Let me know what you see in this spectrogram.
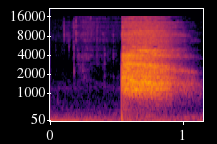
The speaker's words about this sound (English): That was my Alani New saying hello. Hold on, let me give a little slurp.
